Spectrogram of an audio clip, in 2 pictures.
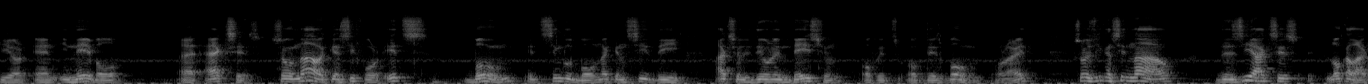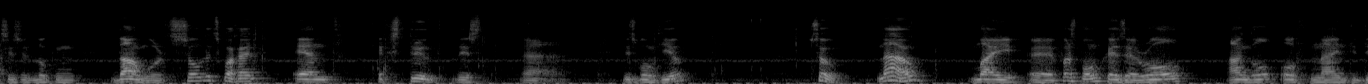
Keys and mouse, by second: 2.0-4.6 drag, 3.3 right click, 4.6 middle click, 7.9-10.1 middle drag, 10.6 middle click, 15.9 KP_3, 21.3-23.1 drag, 23.1-25.1 middle drag.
